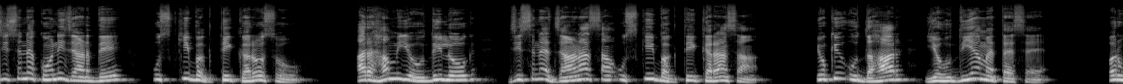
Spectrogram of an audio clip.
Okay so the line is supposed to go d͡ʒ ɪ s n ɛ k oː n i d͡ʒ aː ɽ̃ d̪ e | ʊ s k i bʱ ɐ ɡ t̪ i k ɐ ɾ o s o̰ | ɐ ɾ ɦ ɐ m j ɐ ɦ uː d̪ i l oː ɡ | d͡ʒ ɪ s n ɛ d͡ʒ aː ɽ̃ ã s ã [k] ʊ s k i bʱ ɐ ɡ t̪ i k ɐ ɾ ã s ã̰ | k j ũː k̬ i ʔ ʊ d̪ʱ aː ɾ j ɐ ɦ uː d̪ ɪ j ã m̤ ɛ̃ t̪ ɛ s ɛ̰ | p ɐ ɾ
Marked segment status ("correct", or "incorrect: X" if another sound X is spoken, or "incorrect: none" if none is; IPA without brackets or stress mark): incorrect: ʔ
